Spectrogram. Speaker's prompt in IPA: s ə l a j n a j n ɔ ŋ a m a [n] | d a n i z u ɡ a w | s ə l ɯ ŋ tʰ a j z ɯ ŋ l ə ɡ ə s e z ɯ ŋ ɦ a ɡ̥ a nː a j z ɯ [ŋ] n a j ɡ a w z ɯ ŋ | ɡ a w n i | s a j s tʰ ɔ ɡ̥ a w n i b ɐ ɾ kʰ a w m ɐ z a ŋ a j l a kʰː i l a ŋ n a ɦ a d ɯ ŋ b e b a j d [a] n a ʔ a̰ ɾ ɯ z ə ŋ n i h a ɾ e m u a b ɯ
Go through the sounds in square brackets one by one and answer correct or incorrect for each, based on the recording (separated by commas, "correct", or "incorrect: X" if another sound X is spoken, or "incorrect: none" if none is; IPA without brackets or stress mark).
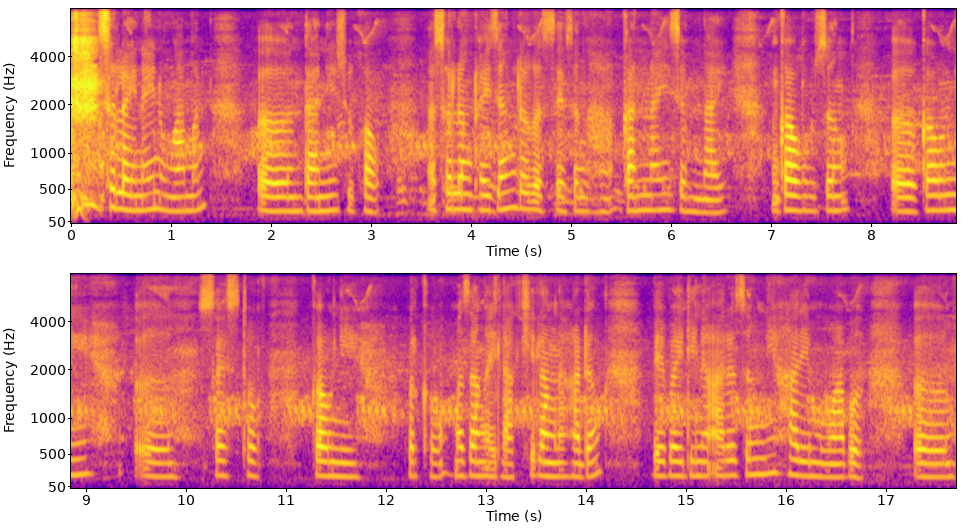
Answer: correct, incorrect: m, incorrect: i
